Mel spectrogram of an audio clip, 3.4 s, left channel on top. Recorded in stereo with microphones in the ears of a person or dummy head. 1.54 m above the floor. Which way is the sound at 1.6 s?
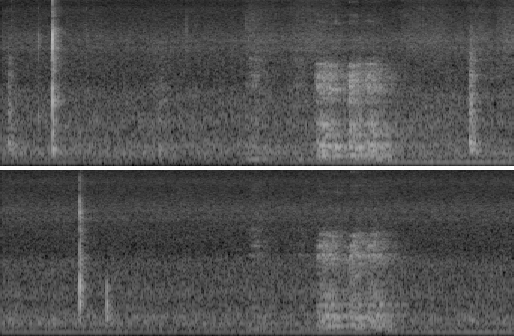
70° left (ahead or behind).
